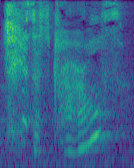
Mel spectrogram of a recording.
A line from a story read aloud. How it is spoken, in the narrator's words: Jake hisses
